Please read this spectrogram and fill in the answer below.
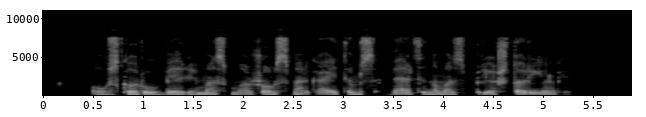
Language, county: Lithuanian, Vilnius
